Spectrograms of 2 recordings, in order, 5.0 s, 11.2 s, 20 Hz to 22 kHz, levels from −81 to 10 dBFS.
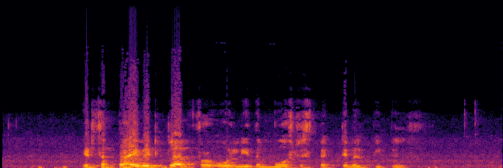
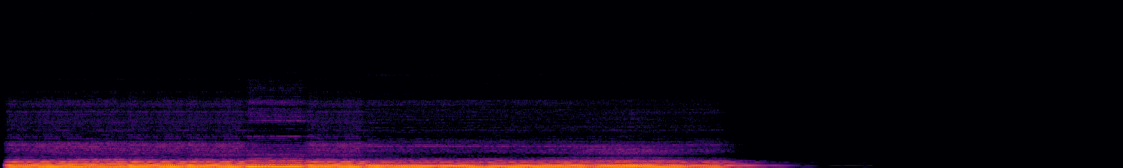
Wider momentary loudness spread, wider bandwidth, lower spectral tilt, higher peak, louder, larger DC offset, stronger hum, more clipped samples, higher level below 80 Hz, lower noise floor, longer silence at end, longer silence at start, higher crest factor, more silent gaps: first, 22 LU vs 4 LU; first, 13 kHz vs 3.6 kHz; second, -5.5 dB/octave vs -10 dB/octave; first, 0 dBFS vs -4 dBFS; first, -12 LUFS vs -17 LUFS; neither; neither; first, 0.2% vs under 0.1%; first, -46 dBFS vs -60 dBFS; second, -38 dBFS vs -76 dBFS; second, 0.65 s vs 3.65 s; first, 0.3 s vs 0.05 s; about the same, 14 dB vs 14 dB; neither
